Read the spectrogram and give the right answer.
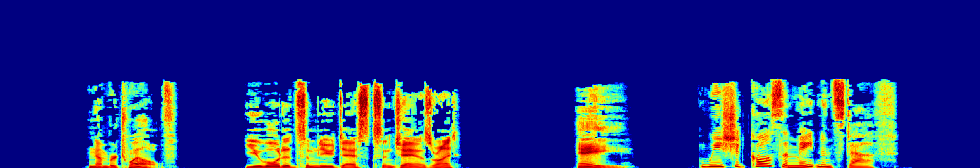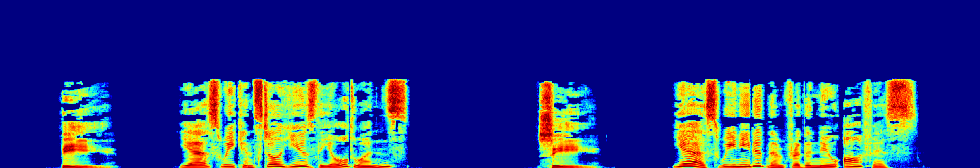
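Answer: C: Yes, we needed them for the new office.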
